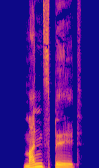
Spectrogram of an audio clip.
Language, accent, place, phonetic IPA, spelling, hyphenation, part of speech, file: German, Germany, Berlin, [ˈmansˌbɪlt], Mannsbild, Manns‧bild, noun, De-Mannsbild.ogg
- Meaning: man, male (often with the connotation of being strong, handsome or manly)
